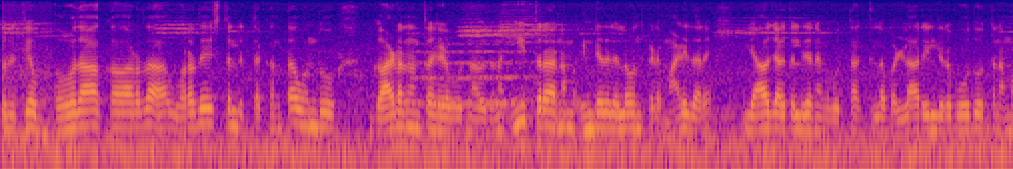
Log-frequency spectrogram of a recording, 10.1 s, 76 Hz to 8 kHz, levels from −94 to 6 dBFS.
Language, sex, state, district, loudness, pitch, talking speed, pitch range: Kannada, male, Karnataka, Bellary, -26 LUFS, 115 Hz, 130 wpm, 110-120 Hz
